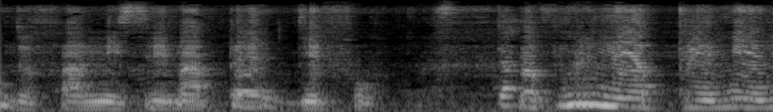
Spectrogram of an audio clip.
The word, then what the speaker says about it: Defo: Mais ben, lui il prononce comme les blancs. Moi je sais qu'on dit de faux.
